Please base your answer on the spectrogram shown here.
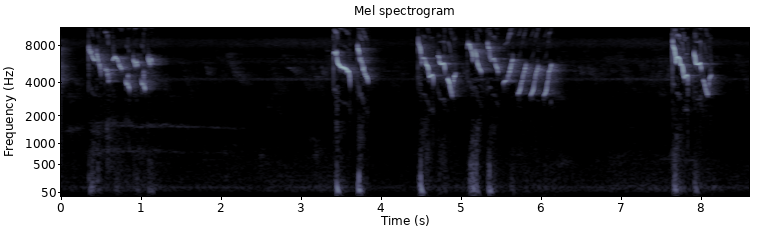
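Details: Rolling 'ngerol' white-eye song in the forest 'ngalas' style, claimed to draw other white-eyes into singing; short volleys of shrill descending chirps come in irregular spurts, with faint knocks at the start of phrases.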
